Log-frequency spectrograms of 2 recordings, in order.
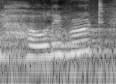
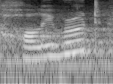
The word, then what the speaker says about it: Holyrood: I was saying Holyrood because it's spelled H-O-L-Y. But I think it's actually pronounced Holyrood.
